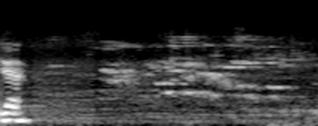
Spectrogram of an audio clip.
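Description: Faint murmur of several children's voices in a classroom.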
